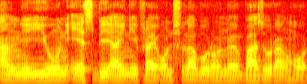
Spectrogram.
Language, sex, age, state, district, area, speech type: Bodo, male, 30-45, Assam, Kokrajhar, urban, read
